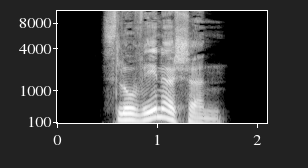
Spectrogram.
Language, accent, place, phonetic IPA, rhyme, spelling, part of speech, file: German, Germany, Berlin, [sloˈveːnɪʃn̩], -eːnɪʃn̩, slowenischen, adjective, De-slowenischen.ogg
- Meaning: inflection of slowenisch: 1. strong genitive masculine/neuter singular 2. weak/mixed genitive/dative all-gender singular 3. strong/weak/mixed accusative masculine singular 4. strong dative plural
